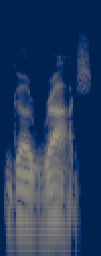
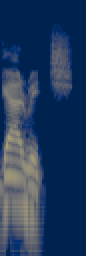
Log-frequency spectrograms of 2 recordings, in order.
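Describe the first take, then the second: First: The word ends with a French-style soft ending. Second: The word ends with an English-style 'idge' sound. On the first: The speaker calls it right. "this word is derived from French" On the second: The speaker calls it wrong. "It is not ga and then you put ich at the end"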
